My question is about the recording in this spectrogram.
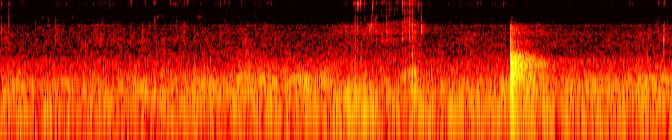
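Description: Silicone spatula stirring a wet, thick batter of flour and blended prawn heads and shells in a plastic bowl, a steady wet squelching. About five seconds in there is one sharp knock with a brief ring.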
